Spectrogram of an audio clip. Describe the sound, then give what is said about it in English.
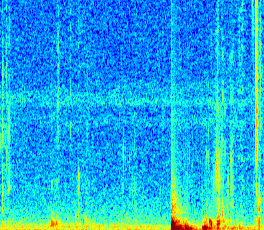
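A quiet pause, then a brief sip of coffee followed by a couple of soft, wet gulping sounds, heard alone with no talking. “So let me take a sip of this coffee and let's get the cards in the air.”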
